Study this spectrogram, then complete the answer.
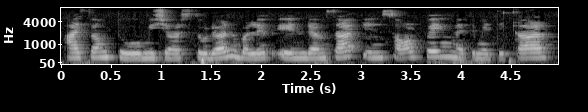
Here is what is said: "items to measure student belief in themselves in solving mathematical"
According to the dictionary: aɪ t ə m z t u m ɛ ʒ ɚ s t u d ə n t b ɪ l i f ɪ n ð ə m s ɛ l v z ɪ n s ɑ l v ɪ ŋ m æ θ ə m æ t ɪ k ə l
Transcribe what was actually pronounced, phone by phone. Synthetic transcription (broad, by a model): aɪ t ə m t u m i s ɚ s t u d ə n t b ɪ l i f ɪ n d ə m s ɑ ɪ n s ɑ l f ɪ ŋ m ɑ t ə m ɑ t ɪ k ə l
